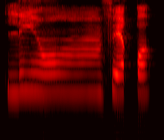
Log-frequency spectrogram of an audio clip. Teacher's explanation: قاف حروف التفخیم میں سے ہے، تو ہم یہ حرف کو موٹی آواز میں پڑھیں گے، اور کیونکہ اس پہ جزم ہے تو ہمیں قاف کو قلقلہ سے پڑھنا ہے. قلقلہ کا معنی ہے حرف ساکن کو ہلانا، تو ہم حرف القاف کو ہلاتے ہوئے یہ کلمہ کو پڑھیں گے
